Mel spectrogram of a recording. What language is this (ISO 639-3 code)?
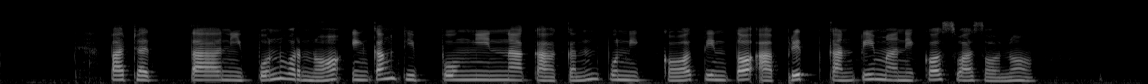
jav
